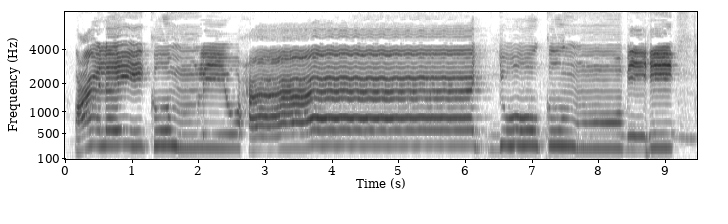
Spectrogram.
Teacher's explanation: Mim mati bertemu dengan lam, jelas, terang karena bacaan izhar safawi.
